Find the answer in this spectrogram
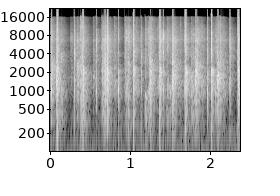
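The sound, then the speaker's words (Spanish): Applause from an audience: brisk, steady hand clapping in a fairly regular rhythm, loud and sharp throughout with no talk over it. “un aplauso muy querido por parte de nosotros para ustedes.”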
